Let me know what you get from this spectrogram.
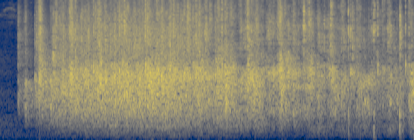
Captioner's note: attendees applauding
